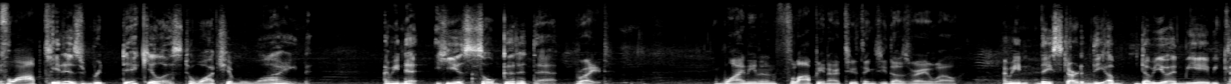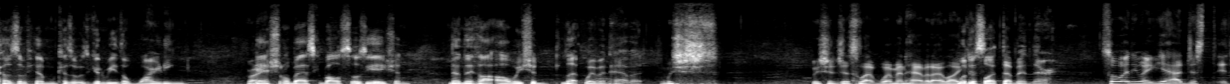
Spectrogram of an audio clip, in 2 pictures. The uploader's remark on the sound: We recorded this gem at the Blue Water Sports Bar in lovely Port Sanilac.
